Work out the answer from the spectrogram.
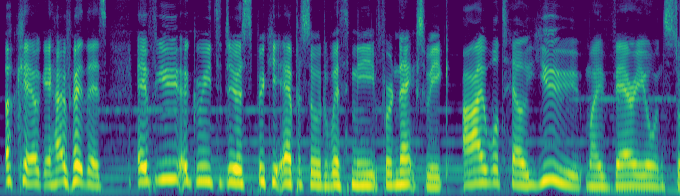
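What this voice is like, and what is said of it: Usual voice. Nothing is said of it.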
